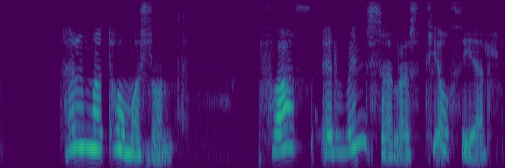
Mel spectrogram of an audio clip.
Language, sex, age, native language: Icelandic, female, 11, Icelandic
